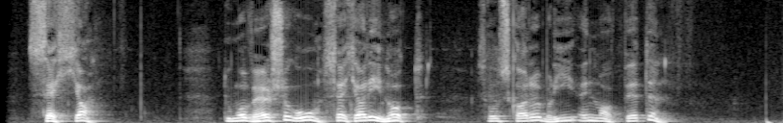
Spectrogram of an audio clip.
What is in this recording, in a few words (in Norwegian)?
sekkja, Numedalsmål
